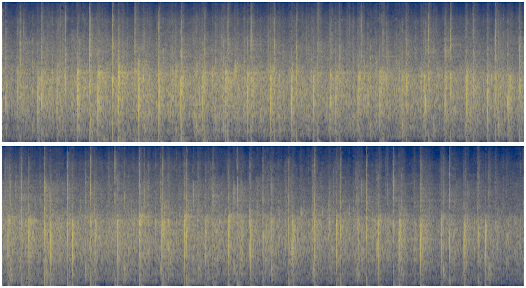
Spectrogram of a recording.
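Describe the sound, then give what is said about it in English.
Sustained audience applause, a dense, steady patter of many hands clapping for about thirteen seconds, loud and even throughout with a slight fade at the end. “Michael, I think, deserves a special applause, and if you'd join with me”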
